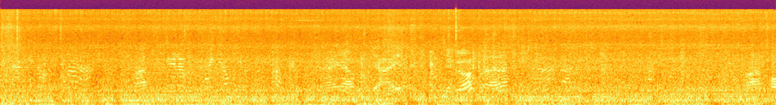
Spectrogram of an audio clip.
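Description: Steady engine and road rumble heard inside the cabin of a moving coach bus, with people's voices over it.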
